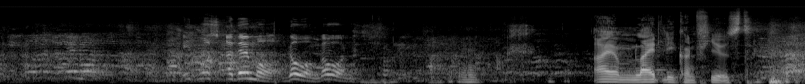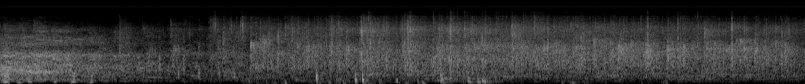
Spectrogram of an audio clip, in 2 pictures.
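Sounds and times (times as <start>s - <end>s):
people chuckling: 0.0s - 5.8s, 7.5s - 13.1s
speech: 2.2s - 3.8s, 4.6s - 5.2s, 6.0s - 8.4s
audience applause: 7.9s - 16.0s.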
